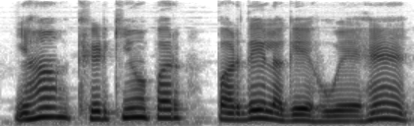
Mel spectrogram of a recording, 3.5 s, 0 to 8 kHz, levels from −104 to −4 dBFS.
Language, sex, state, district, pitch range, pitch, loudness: Hindi, male, Jharkhand, Ranchi, 155-200 Hz, 175 Hz, -15 LUFS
